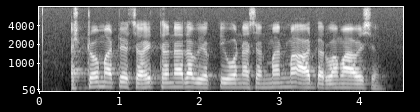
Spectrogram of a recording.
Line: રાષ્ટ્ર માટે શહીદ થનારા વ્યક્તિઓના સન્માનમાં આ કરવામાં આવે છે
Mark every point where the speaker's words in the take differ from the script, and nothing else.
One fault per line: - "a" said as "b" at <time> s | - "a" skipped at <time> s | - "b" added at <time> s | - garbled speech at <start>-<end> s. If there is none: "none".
none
